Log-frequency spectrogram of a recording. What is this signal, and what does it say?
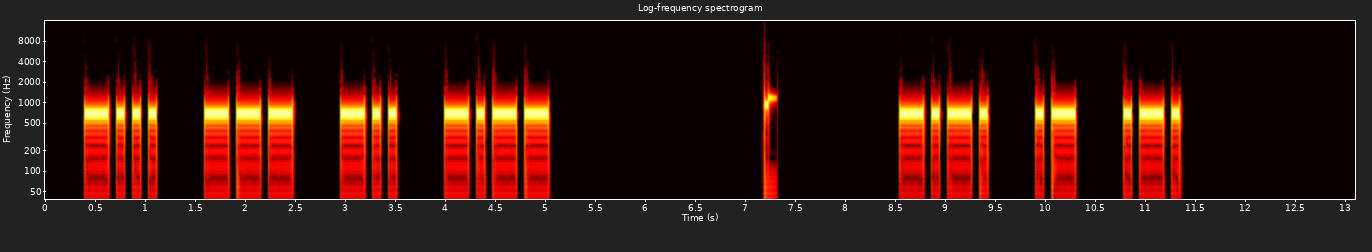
Morse code, heard as a keyed tone, about 15 wpm, spaced as for 11 wpm, 700 Hz. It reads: BODY CAR
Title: 2x Character Spacing - Top 500 Words - 15wpm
